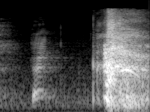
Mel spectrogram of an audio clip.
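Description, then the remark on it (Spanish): A single loud sneeze: a brief sharp intake of breath, then an explosive breathy burst that trails off quickly. No one talks. “Terminé estornudando”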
